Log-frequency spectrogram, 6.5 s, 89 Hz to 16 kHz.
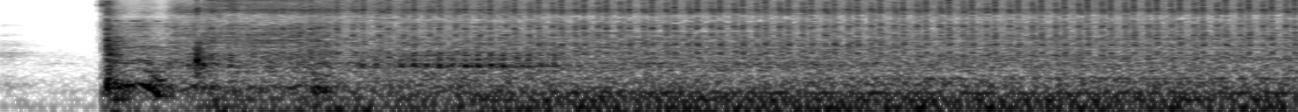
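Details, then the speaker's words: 1967 Ford Mustang 390 V8 with Holley carburetor: fires after short crank and settles into a steady lumpy idle while the float stays up and bowl is full; intermittent fuel starvation, float suspected of sticking down, vacuum leaks also present. "look at that huh look at that when the float stays up it idles fine"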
